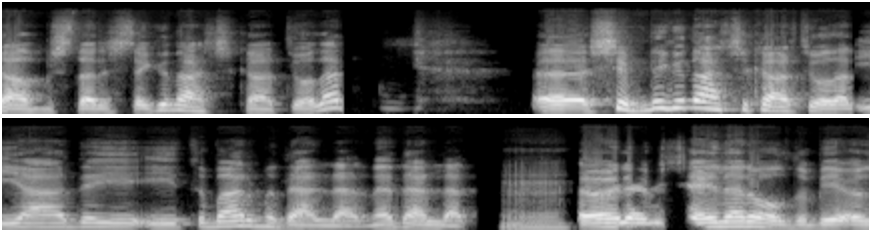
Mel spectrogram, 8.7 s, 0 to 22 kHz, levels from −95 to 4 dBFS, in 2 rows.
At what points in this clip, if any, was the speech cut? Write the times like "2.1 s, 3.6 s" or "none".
1.7 s, 4.2 s, 6.7 s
